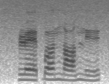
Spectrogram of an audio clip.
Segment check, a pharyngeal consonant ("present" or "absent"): absent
